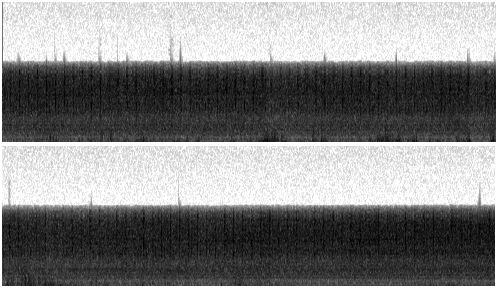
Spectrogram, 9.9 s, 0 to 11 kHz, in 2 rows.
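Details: Newly bought 2005 Ford Escape idling with a steady, rapid engine knock riding over the running note; the dealer is expected to handle it.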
